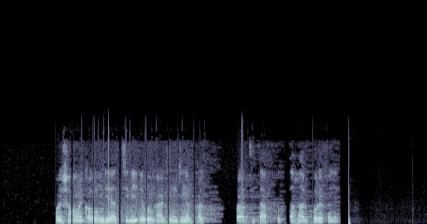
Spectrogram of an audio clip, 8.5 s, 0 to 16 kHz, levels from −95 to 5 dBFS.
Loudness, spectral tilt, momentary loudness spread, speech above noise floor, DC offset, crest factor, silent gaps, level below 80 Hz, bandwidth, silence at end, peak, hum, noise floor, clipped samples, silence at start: -18 LUFS; -7.5 dB/octave; 10 LU; 62 dB; under 0.1%; 16 dB; 6.85-6.95 s; -44 dBFS; 7.2 kHz; 1.55 s; -2 dBFS; none; -79 dBFS; under 0.1%; 1.1 s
